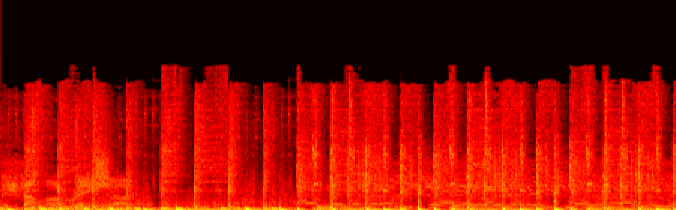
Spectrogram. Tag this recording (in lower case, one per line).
rock music
disco
music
